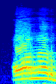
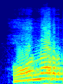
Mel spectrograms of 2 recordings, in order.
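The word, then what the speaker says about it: honour: जैसे सम्मान ऑनर बोलते हैं। होनर नहीं बोलते।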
